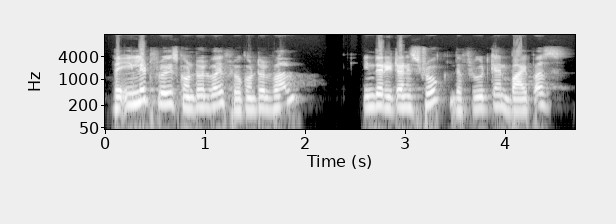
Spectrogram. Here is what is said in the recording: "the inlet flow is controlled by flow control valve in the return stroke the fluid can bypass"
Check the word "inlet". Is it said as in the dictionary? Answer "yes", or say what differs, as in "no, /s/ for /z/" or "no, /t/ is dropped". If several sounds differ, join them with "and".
yes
